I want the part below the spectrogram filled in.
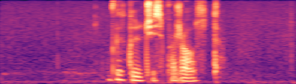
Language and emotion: Russian, neutral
